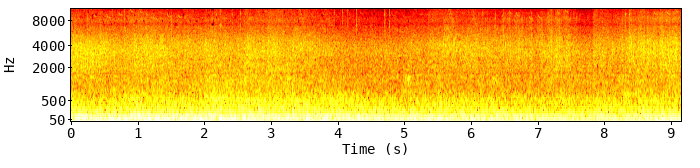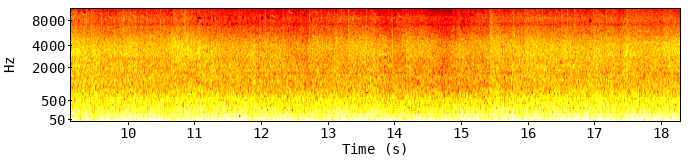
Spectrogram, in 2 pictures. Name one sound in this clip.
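Explosions and gunfire rumble in a continuous battle.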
